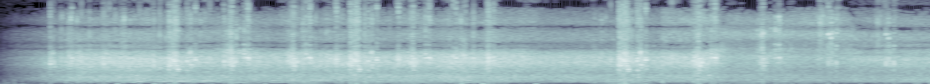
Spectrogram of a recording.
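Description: Rain in the Minecraft video game falls as a loud, steady hiss and patter that starts abruptly and holds throughout with scattered sharper droplet splashes, and no one speaks over it.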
